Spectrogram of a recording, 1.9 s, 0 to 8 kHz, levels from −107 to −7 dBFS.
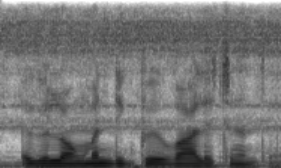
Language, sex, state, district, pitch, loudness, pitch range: Wancho, male, Arunachal Pradesh, Longding, 120 Hz, -17 LUFS, 110-125 Hz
